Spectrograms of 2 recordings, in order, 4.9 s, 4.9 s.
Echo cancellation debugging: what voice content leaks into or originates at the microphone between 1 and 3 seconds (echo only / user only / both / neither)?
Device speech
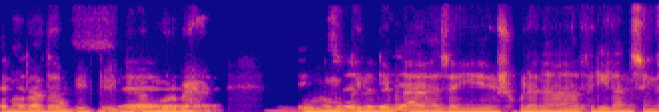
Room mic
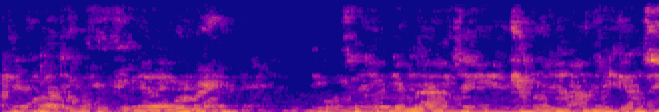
echo only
